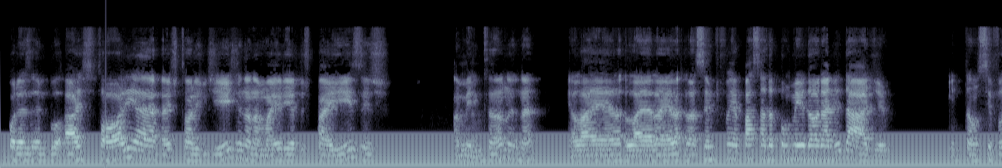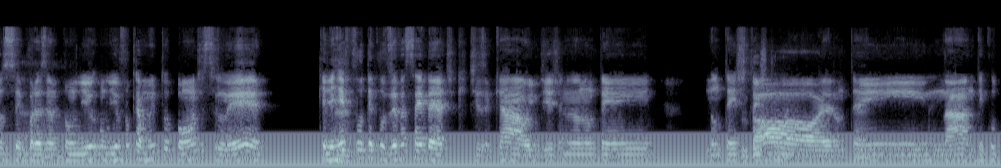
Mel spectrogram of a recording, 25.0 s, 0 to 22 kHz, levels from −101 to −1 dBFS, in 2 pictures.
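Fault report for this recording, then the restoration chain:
mains buzz 60 Hz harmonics 12 −37 dBFS
0:01.30–0:01.32: drop-out 16 ms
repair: hum removal 60 Hz, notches 12
repair the gap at 0:01.30, 16 ms

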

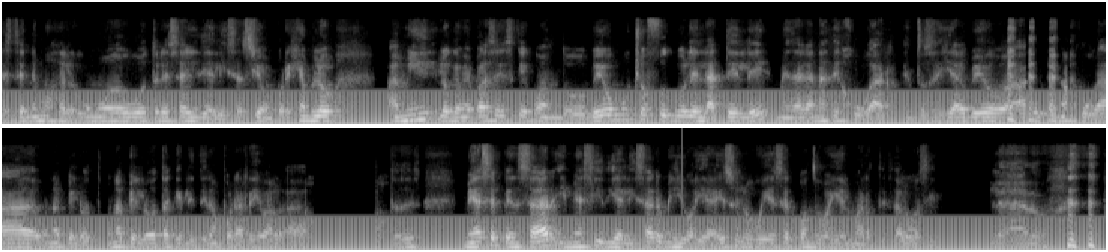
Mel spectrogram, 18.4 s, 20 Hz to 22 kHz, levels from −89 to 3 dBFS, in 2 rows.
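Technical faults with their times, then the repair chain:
mains buzz 50 Hz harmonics 22 −26 dBFS
0:14.87: click −10 dBFS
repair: click removal
hum removal 50 Hz, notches 22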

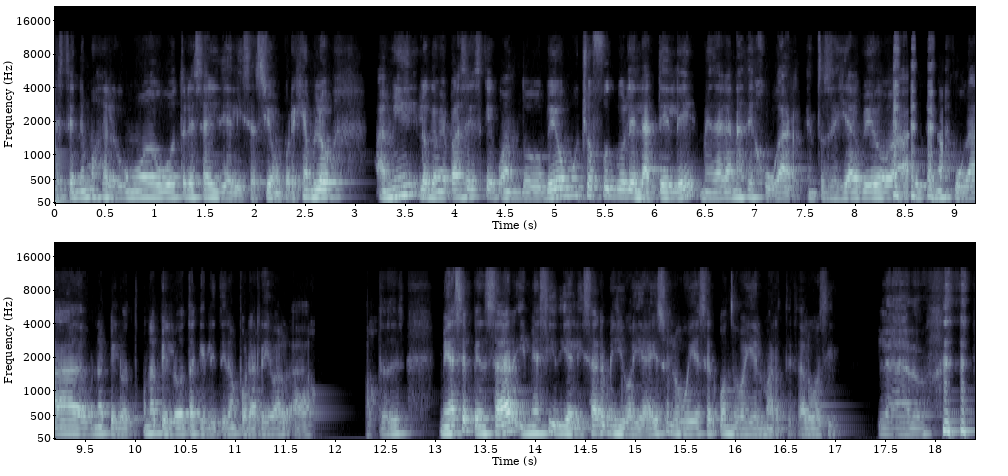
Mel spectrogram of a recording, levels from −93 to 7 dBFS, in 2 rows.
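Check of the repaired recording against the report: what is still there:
none of them is left

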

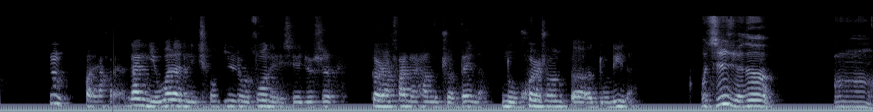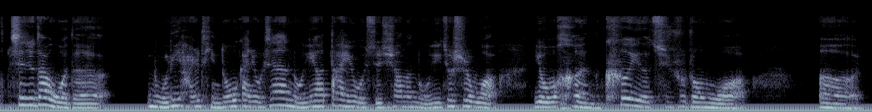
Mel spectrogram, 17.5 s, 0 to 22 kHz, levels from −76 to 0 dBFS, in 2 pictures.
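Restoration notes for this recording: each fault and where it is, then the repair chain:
mains hum 60 Hz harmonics 4 −29 dBFS
0:01.12–0:01.14: drop-out 15 ms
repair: hum removal 60 Hz, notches 4
repair the gap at 0:01.12, 15 ms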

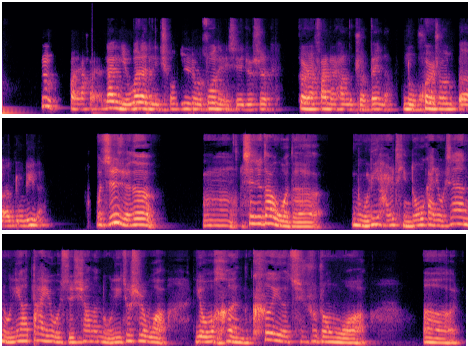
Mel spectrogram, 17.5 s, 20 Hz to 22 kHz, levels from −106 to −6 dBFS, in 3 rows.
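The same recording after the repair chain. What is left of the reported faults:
none of them is left

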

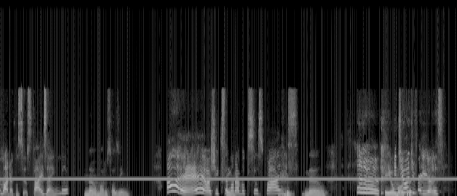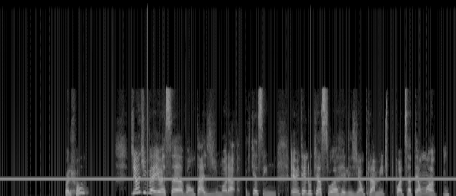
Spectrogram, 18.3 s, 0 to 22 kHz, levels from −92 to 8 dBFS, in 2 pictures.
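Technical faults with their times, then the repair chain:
surface crackle 57 per second −38 dBFS
whistle 2,000 Hz −36 dBFS
0:01.26: click −19 dBFS
0:12.09: click −12 dBFS
0:15.35: click −20 dBFS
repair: click removal
notch filter 2,000 Hz, Q 30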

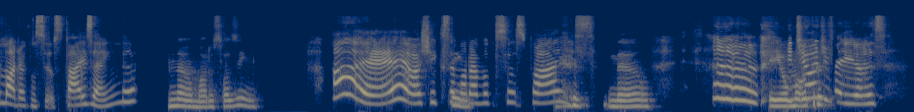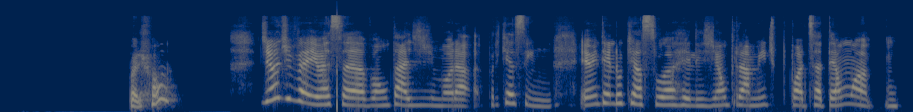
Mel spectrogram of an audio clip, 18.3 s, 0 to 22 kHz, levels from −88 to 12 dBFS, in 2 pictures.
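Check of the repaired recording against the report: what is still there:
0:12.09: click

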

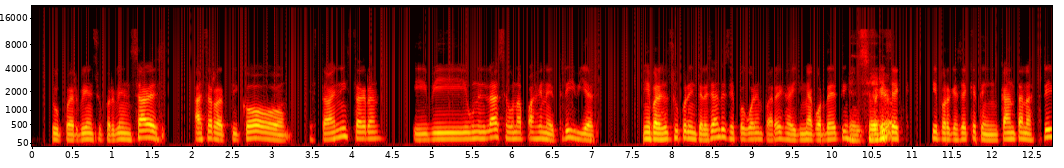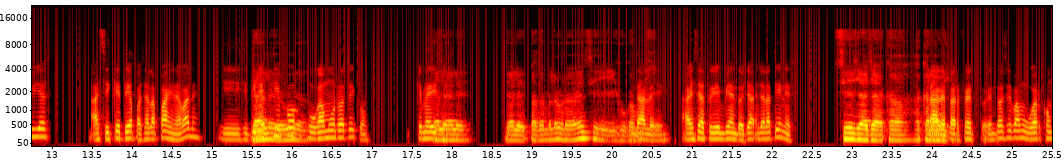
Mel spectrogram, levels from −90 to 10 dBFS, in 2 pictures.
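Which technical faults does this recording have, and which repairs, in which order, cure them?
surface crackle 49 per second −28 dBFS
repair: click removal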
